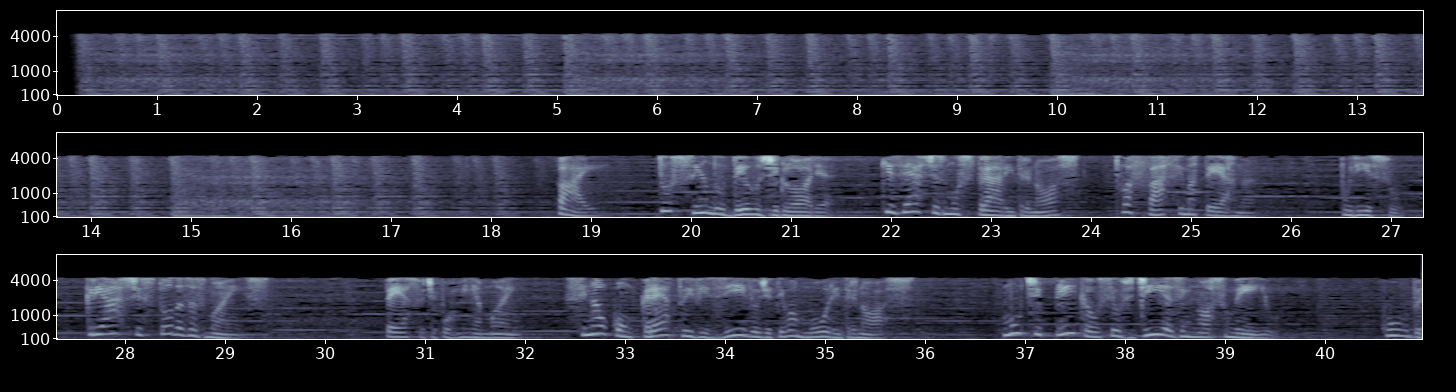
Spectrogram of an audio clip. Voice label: HOMENAGEM PARA MÃE, Gospel, fem; Telemensagens; Telemensagens 2017

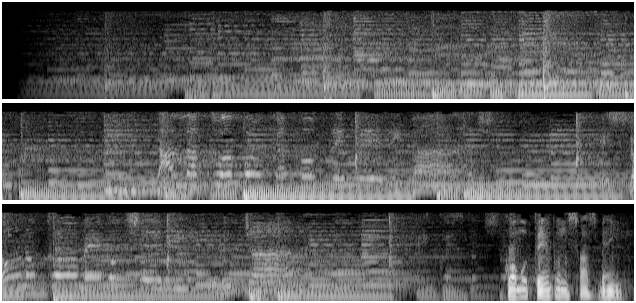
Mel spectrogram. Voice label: Romântica para Casados Masculino, Telemensagens

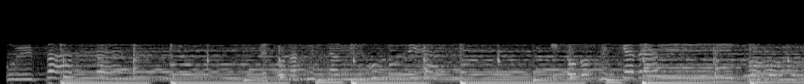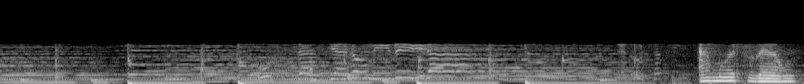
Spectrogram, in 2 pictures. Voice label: amantes f; Dia Dos namorados; fem; Telemensagens 2017

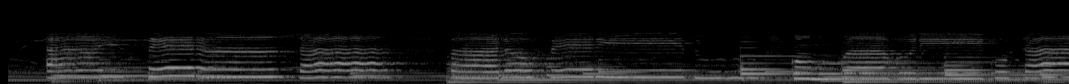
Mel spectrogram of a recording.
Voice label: Otimismo Masculino, Telemensagens; ANIV. Evangelico

